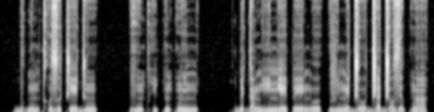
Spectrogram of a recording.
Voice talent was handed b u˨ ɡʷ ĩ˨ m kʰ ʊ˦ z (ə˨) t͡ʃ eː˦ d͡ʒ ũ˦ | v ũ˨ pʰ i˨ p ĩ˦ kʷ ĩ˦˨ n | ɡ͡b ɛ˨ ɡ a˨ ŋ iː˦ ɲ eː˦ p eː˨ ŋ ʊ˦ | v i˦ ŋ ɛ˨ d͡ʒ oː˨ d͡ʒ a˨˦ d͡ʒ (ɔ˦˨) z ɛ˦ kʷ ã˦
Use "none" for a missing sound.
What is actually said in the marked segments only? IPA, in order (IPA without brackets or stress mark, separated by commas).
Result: ʊ˨, ɔ˨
